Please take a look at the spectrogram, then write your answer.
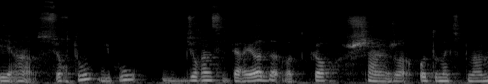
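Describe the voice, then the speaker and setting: Soft-spoken and fairly low in pitch, a woman talks at a fairly slow pace. Her intonation stays fairly even. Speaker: pregnant fitness vlogger. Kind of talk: casual vlog. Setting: at home, apartment mid-move. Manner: halting with many fillers.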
